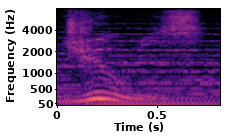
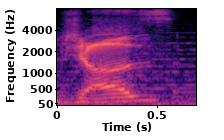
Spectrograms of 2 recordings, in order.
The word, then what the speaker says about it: Juzz: I'm going to assume it is meant to be pronounced as Jews. And not Juzz? Bart's mispronunciation of the word jazz from the episode Jazzy and the Pussycats. So it would be Juzz.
